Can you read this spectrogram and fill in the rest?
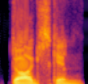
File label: "dogskin", American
